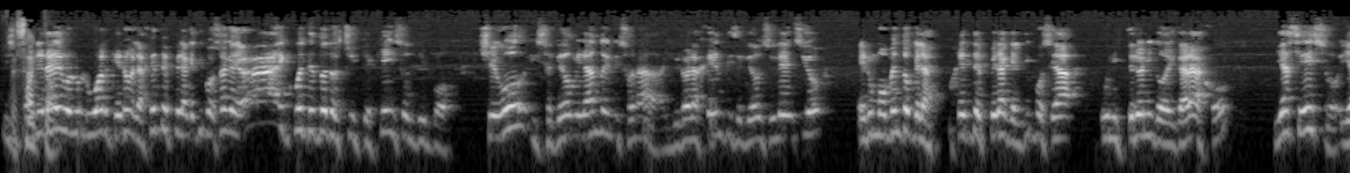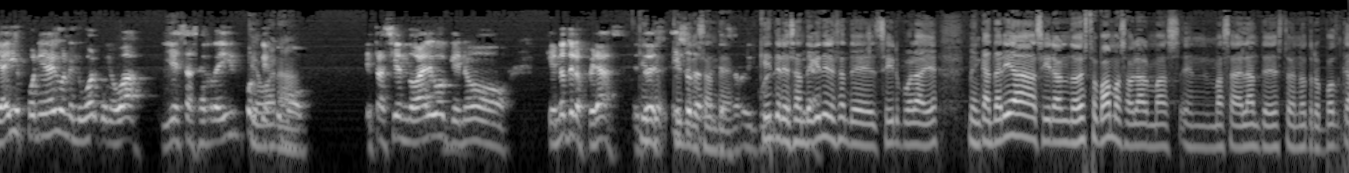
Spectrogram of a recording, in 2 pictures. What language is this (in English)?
Spanish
